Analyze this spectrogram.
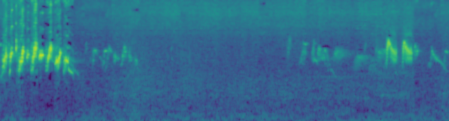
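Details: White-cheeked red-whiskered bulbul singing for song training: a short loud burst of rapid chirps opens, followed by long stretches of faint, scattered whistled notes over low background hiss.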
